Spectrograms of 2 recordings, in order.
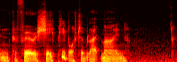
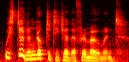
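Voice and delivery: ordinary delivery, nothing marked

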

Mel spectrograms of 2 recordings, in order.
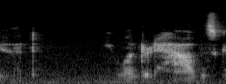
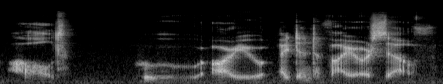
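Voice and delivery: low, slow creature challenge; a stern armored sentry; deep lobster guard; 8 semitones lower, slower than usual. Acted. Lobster guard stopping the intruder, low stern voice.

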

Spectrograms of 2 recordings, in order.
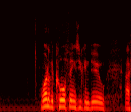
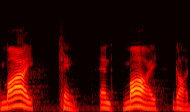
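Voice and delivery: each word slowed and weighted, louder; slow solemn emphasis; 2 semitones lower, 4 dB louder, much slower than usual. Acted. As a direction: lean hard on my King and my God. Repeating David's words slowly.

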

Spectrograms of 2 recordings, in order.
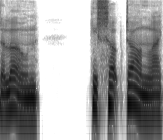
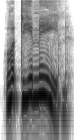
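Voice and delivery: puzzled question; 8 semitones higher than usual. A narrator's reading. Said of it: "asked Zillah".

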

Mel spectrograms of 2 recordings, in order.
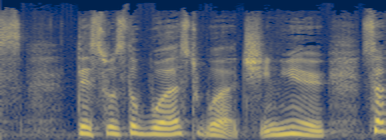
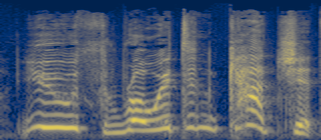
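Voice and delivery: king; 10 semitones higher, slower than usual. Acted. The King explains.

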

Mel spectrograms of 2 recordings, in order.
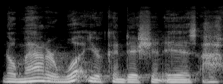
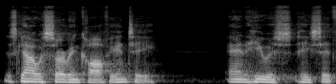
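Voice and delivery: ordinary talk, nothing marked

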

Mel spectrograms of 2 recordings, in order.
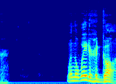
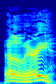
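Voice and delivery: loud, hearty hello; exclaimed greeting; 4 semitones higher, 6 dB louder than usual. A narrator's reading. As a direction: call out to an acquaintance in greeting. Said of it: "he exclaimed".

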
